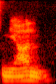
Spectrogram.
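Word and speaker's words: ഞാൻ: And I went to Vishak Abraham, who's Siddharth's classmate here, and said, "Have you watched Enjan Prakashan?" He's like, "No, that's Nyan.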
